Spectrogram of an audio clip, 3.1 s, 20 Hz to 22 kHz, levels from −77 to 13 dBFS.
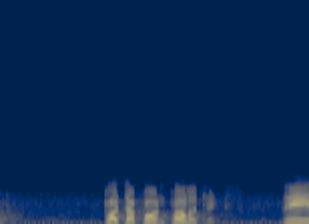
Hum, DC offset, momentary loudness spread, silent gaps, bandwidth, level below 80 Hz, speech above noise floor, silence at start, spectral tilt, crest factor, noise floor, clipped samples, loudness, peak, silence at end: none; under 0.1%; 13 LU; none; 4.5 kHz; -46 dBFS; 22 dB; 0 s; -6.5 dB/octave; 16 dB; -42 dBFS; under 0.1%; -22 LUFS; -6 dBFS; 0 s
